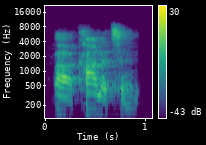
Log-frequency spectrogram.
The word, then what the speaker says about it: Connaughton: Connaughton? – Connaughton.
